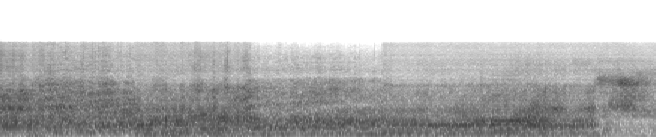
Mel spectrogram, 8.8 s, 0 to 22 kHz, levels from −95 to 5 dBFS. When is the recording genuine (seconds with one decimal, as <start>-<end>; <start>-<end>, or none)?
0.6-1.8; 3.3-5.1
